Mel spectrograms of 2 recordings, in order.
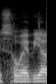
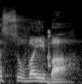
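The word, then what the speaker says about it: ثویبہ: اس نے اپنی لونڈی سویبیہ کو آزاد کیا تھا، اس سبب سے اس کے عذاب میں تخفیف کی جاتی ہے۔ اس کا صحیح تلفظ ہے سویبہ۔ سویبہ لونڈی کو اس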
